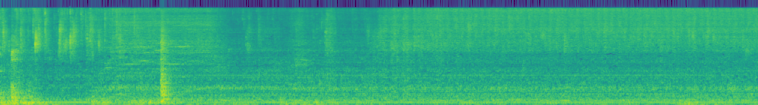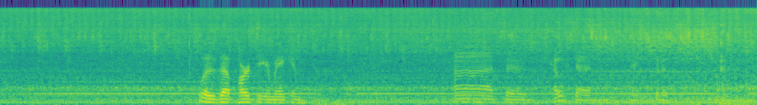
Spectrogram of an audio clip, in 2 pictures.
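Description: A milling machine hums steadily.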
